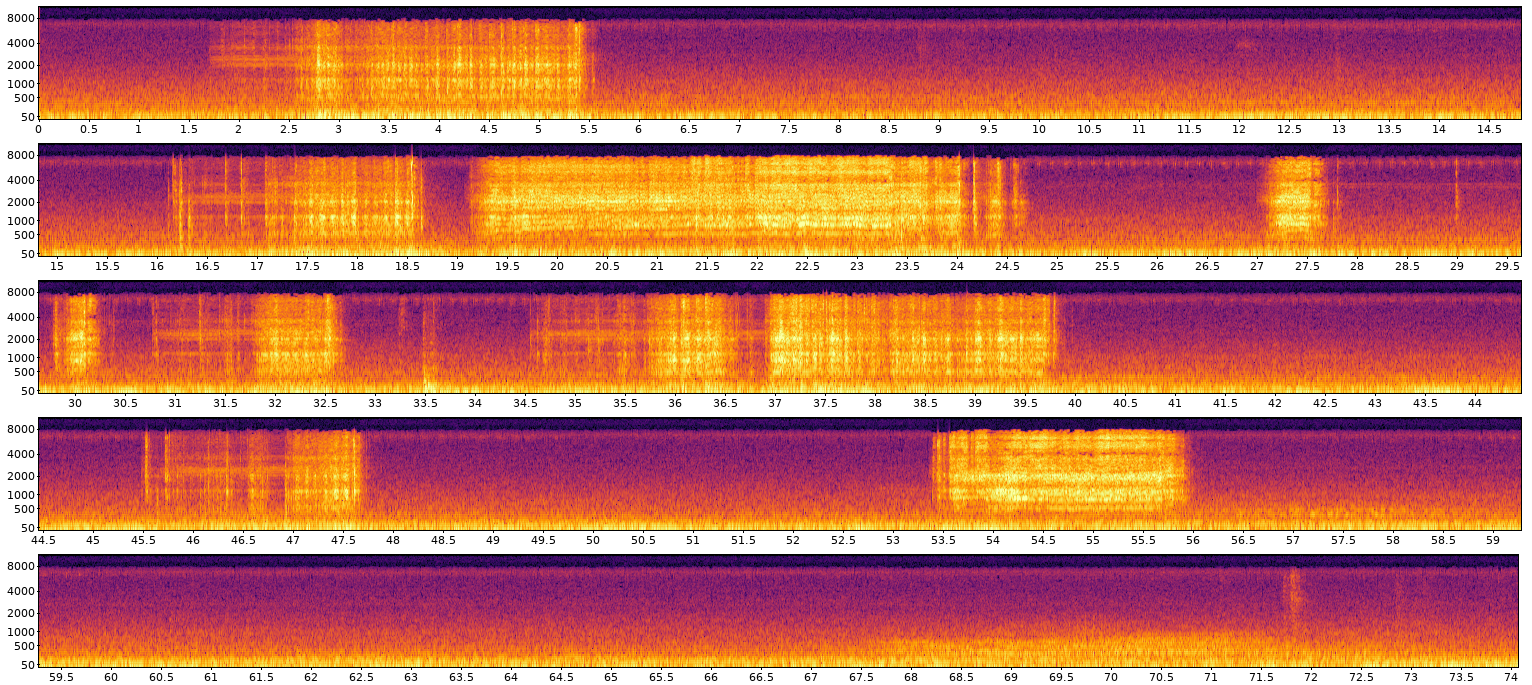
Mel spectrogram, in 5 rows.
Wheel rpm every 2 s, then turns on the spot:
0, 20, 10, 0, 0, 0, 0, 0, 10, 30, 70, 50, 0, 10, 0, 10, 0, 0, 30, 10, 0, 0, 20, 10, 0, 0, 20, 50, 0, 0, 0, 0, 0, 0, 0, 0, 0.
2-6 30-32 36-40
